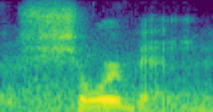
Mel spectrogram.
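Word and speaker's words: Chorban: It's Shorban. It's with a sh.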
